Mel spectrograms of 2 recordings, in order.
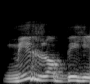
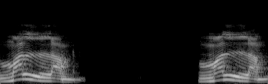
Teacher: র আর লাম আসলে গুন্না হবে না, এই কথা সত্যি, কিন্তু নুন কিন্তু ক্লিয়ার উচ্চারিত হবে না। নুন পরবর্তী লেটার র এবং লামের মধ্যে অ্যাসিমিলেটেড হয়ে যাবে, ওর কোনো এক্সিস্টেন্ট থাকবে না।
